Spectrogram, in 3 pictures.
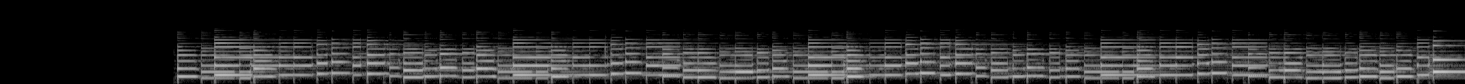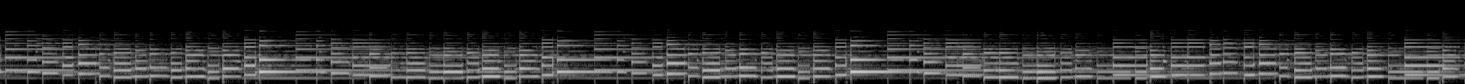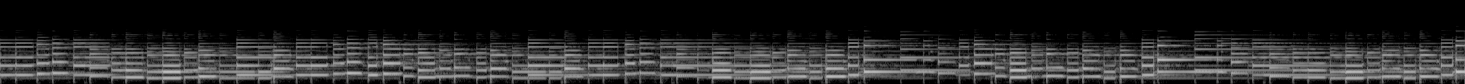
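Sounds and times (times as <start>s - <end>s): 
Irish mandolin in D mixolydian: 1.8s - 43.9s.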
